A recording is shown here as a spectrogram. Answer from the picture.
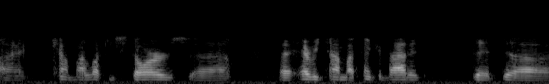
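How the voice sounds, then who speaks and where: This man talks with a fairly low pitch. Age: 60s. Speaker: fire chief. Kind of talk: interview. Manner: halting.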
